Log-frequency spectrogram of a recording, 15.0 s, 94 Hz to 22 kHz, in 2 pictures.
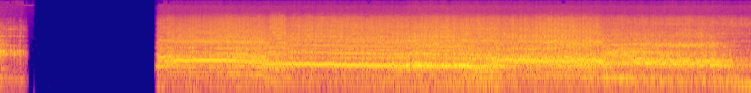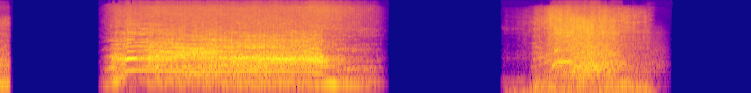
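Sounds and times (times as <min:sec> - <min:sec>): deep growling roar: 0:01.6 - 0:07.6, 0:12.6 - 0:14.2.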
